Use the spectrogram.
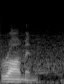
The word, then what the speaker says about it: ramen: say okay ramen god it's pronounced ramen cool so shadow Mewtwo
